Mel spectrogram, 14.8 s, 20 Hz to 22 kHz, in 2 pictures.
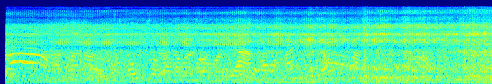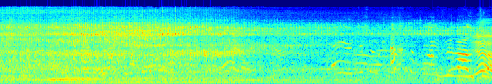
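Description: Engine of a 1930 vintage fire engine driving slowly past, growing louder as it passes close about eight to ten seconds in, then fading as it moves away.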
